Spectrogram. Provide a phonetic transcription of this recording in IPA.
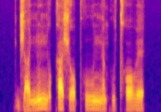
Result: d͡ʒ a˨ ɲ ũ˦ ɲ ɔ˨ k a˦ ʃ ɔ˨˦ pʰ uː˦ ɲ ã˨ kʷ i˨ tʰ ɔ˦ β ɛ˦

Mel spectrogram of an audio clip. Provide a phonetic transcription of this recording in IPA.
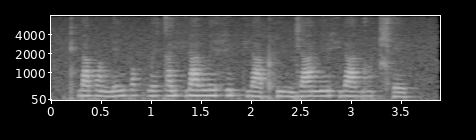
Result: pʰ j a˧ p ɔ˨˩ n n̪ e˦ ŋ p ɔ˨ k̚ p w e˧ ɡ a˦ j h j a˦ l w e˦ h ẽ˦ k̚ h j a˨˩ pʰ ĩ˨˩ ŋ ɡ j a˧ ŋ ẽ˧ h j a˧ ɡ u˧ t͡ɕʰ e˨ k̚

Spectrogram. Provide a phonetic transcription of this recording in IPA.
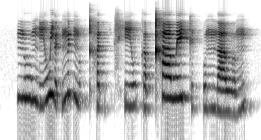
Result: n̪ uː˧ ŋ iː˨˥ w j ɵ˨ t̚ ŋ ɵ˥ t̚ ŋ ʊ˨˥ k̚ t̪ʰ ɐ˨ t̚ ɪ˨˥ k̚ t͡sʰ iː˨˧ w k ɐ˨ p̚ kʰ aː˥ w e˥ j k ɪ˨ k̚ p ʊ˨˧ ŋ n̪ aː˨ w ʊ˨˥ ŋ

